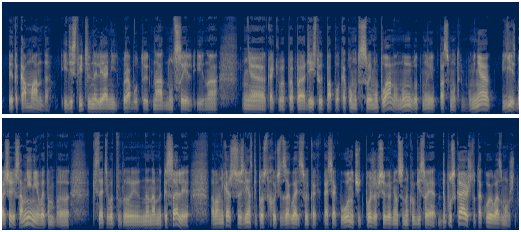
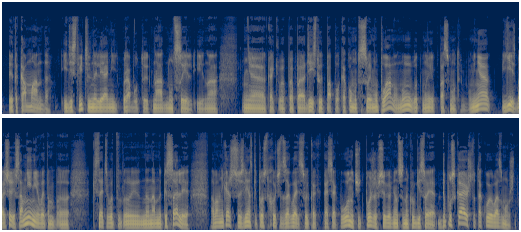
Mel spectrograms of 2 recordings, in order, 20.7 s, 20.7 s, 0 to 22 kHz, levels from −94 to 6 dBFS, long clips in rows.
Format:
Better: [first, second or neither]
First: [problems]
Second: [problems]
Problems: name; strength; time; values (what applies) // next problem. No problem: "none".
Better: second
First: thin; somewhat; fading below 350 Hz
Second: none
